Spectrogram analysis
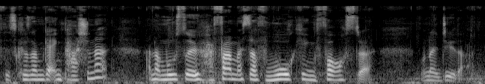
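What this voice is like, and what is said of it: Out of breath while talking. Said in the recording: “getting out of breath,”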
